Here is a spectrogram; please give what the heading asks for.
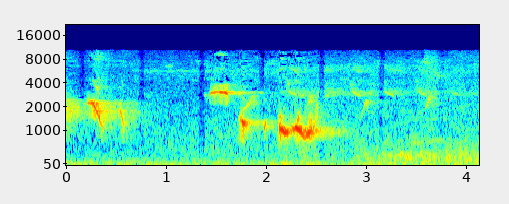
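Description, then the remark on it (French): A lyrebird mimics the sounds around it, its voice jumping between sharp whistled sweeps, harsh squawks and quick chirps in irregular bursts, clear over a faint background hiss, with no talking. “L'oiseau lyre possède le don étonnant de reproduire avec précision les sons qui l'entourent.”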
